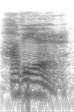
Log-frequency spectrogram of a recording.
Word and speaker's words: Javier: Javier beg pardon sir Javier not Javier The The J is silent you pronounce it like a ha ha Javier I can't say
